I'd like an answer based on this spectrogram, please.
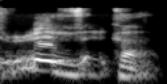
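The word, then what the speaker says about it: רִבְקָה: Everybody says Rivka, but it's Rivka.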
